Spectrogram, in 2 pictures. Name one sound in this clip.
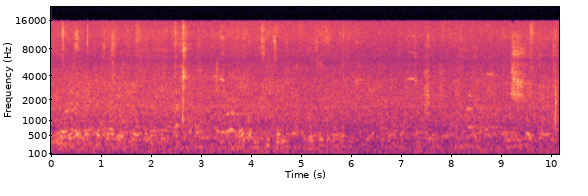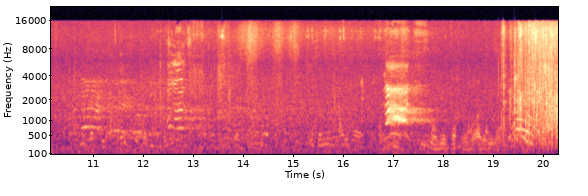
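A crowd murmurs and chatters outdoors nearby.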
